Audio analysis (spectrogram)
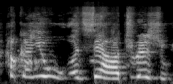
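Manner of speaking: high, upset mock outrage; retold angry wife. Husband retelling his wife's upset reaction, high mock outrage. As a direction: imitate her indignant protest. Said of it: "She was angry with me".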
